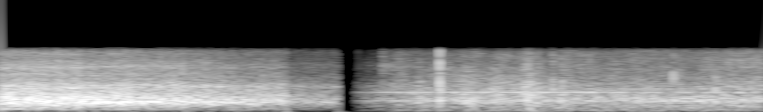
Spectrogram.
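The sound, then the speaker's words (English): Steady low rumble inside a moving city train in Berlin, broad and continuous, with a brief dropout near the middle and faint clicks and rattles afterward; no one speaks. “Sitting on the train, there's a Berliner Fenster, which is a mixture of advertising and public information about the city.”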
